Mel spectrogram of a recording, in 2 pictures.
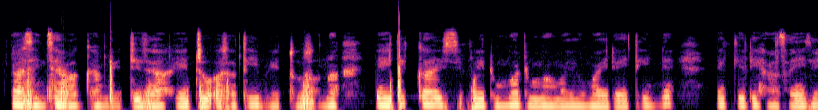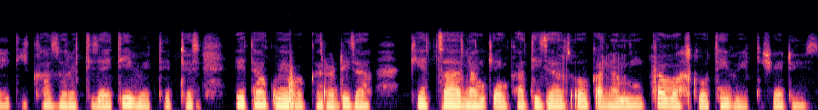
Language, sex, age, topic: Gamo, male, 18-24, government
